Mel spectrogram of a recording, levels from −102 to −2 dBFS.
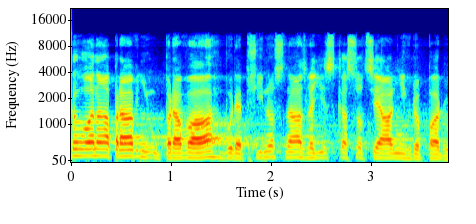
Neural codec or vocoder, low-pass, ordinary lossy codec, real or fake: none; 10.8 kHz; Opus, 24 kbps; real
